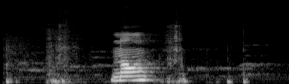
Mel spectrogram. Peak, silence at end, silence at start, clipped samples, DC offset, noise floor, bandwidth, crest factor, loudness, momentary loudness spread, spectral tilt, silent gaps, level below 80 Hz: -2 dBFS; 0.4 s; 0.05 s; under 0.1%; under 0.1%; -40 dBFS; 6.8 kHz; 18 dB; -15 LUFS; 26 LU; -8 dB/octave; none; -52 dBFS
